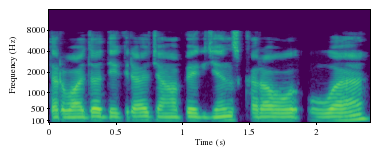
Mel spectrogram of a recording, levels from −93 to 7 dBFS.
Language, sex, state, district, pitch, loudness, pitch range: Hindi, male, Bihar, Sitamarhi, 120 Hz, -17 LUFS, 115-120 Hz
